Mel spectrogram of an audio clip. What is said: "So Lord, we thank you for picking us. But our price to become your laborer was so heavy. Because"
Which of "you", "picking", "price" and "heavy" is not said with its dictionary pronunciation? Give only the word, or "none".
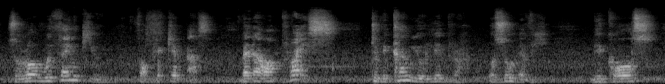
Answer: picking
